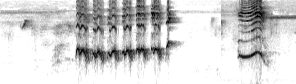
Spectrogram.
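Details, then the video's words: Asian koel call used to lure birds for hunting: a loud, quick sequence of about eight clipped notes, then a pause and a single strong wavering whistle. "Tiếng Tu Hú Mồi Bén Nhất Cho Ná Thủ"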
